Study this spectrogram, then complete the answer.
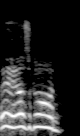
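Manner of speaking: very high pet-talk voice. Showing the voice used with cats, high-pitched pet voice. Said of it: "I go high pitch for all of them".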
